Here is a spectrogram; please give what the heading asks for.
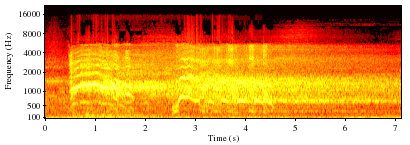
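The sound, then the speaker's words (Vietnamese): A man lets out an agonized dying scream in a rocky gorge: a long, loud, wavering cry that breaks into a second strained wail, then slowly fades in an echoing tail. “Tiếng kêu thảm trước khi chết của hắn như còn vọng lại giữa vách đá ẩn u.”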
